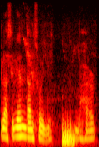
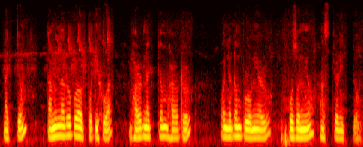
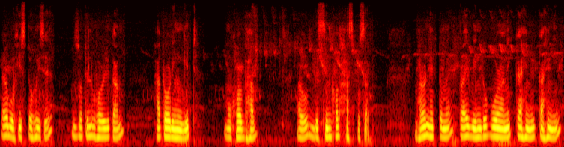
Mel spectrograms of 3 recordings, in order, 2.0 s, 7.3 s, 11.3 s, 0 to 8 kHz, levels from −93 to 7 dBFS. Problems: constant background noise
